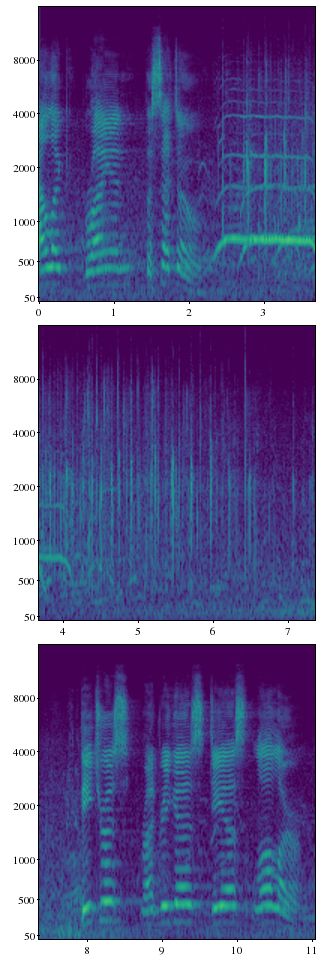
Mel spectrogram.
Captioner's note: applause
